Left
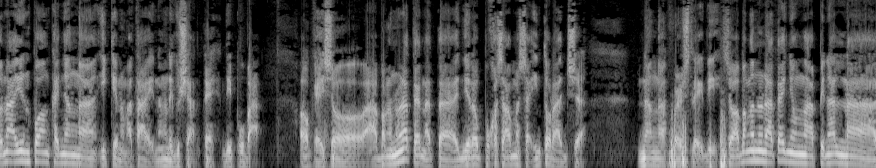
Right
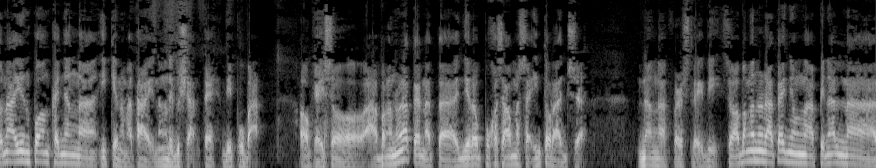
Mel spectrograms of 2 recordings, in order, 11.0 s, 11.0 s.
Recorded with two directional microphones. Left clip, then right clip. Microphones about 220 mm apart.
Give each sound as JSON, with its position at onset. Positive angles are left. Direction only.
{"t": 0.2, "sound": "a man's voice", "side_deg": 30}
